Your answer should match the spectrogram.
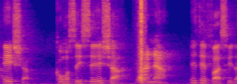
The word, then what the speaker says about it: она: Cómo se dice ella Ana este es fácil acuérdense de Ana pero agréguele Ana la tilde en la a final y Cómo se escribe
